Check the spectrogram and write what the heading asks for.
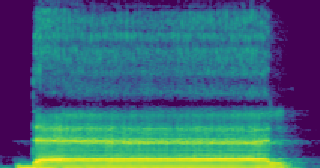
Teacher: ছবিতে দেখা যাচ্ছে জিহ্বার আগা সামনের উপরের দুই দাঁতের গোড়ার সঙ্গে লাগিয়ে উচ্চারিত হয়।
